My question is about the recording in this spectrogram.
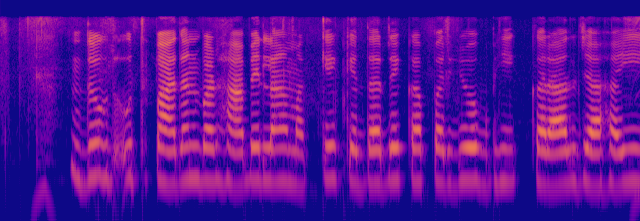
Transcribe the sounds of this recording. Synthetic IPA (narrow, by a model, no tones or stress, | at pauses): d̪ʊɡd̪ʊt̪paːd̪ənbəɽ̤aːbelaməkːeked̪əɾːekapəɾjoːɡbʱikəɾaːld͡ʒaːɦəi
